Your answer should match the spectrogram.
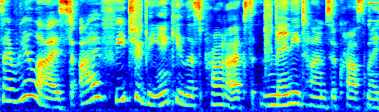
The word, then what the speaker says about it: The Inkey List: that is called the the inky list it's spelled differently like this but that's what it means and I think one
